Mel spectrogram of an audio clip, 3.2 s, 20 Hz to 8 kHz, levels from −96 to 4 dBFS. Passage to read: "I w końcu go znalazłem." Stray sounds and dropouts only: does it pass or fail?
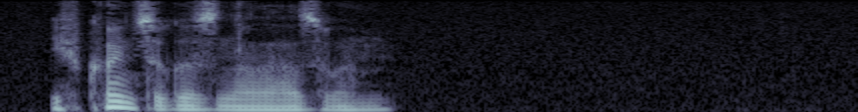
pass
